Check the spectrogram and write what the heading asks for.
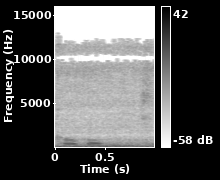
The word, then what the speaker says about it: Cocoa Beach: So how is it Coco Beach when it's spelled C-O-C-O-A? That's the spelling of Cocoa.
